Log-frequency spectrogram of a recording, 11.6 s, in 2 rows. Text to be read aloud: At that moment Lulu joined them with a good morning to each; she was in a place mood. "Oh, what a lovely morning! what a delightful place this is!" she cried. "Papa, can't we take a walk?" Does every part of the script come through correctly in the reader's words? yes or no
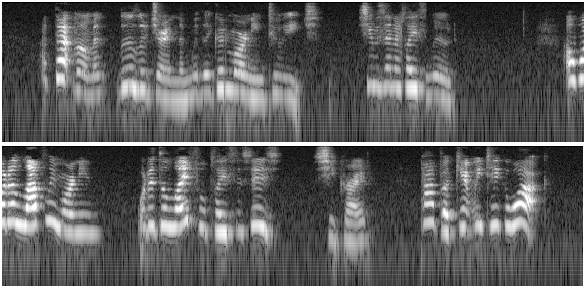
yes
